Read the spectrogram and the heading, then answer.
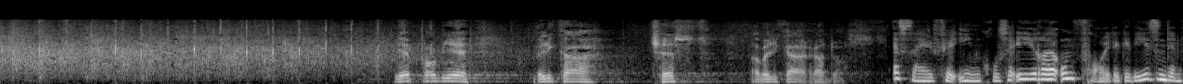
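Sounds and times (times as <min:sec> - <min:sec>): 
audience clapping: 0:00.0 - 0:06.5
speech: 0:03.9 - 0:11.8.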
